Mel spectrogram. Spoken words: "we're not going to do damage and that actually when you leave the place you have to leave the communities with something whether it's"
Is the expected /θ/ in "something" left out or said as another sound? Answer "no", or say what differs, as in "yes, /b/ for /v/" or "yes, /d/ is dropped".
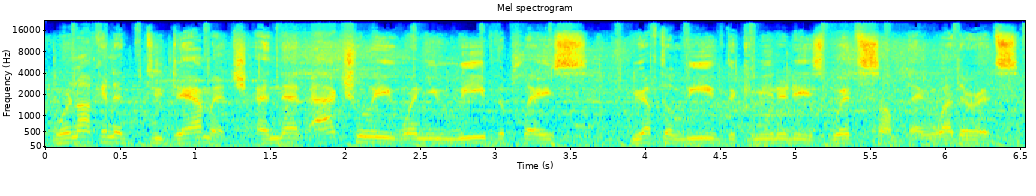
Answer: no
